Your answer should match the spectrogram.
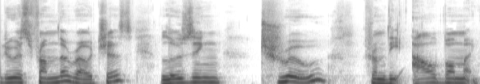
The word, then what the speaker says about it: Roches: or Brothers albums by the roaches pronounced roaches there you go see I had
